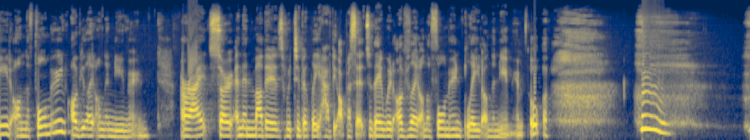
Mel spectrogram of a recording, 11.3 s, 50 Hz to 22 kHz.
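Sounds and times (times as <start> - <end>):
speech: 0.0 - 8.9, 9.5 - 10.2
voiced breath: 8.3 - 11.0
drawn-out vocal yawn: 9.6 - 10.6.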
